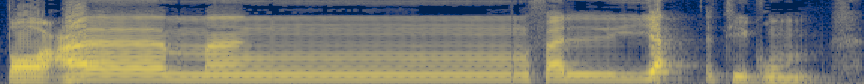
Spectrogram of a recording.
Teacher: в данном случае, танвин надо произносить скрыто, удерживая через нос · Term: ихфа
